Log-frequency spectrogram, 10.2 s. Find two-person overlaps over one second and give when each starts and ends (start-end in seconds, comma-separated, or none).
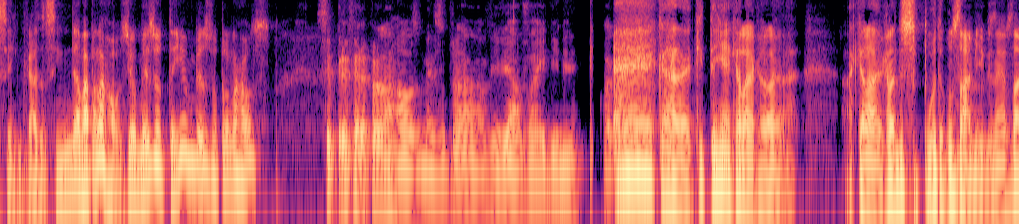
none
